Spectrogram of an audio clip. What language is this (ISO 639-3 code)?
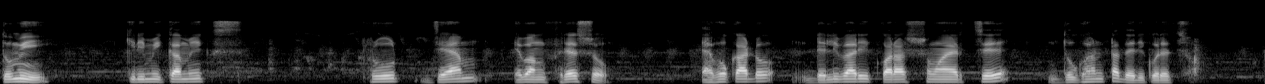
ben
